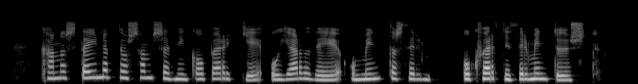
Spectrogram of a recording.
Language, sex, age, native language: Icelandic, female, 20-29, Icelandic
